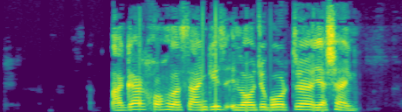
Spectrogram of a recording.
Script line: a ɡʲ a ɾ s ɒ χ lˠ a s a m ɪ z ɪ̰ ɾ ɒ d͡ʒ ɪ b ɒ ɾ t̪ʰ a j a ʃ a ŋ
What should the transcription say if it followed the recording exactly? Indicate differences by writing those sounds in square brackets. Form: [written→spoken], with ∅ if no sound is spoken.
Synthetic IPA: a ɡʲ a ɾ [s→χ] ɒ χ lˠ a s a [m→ŋ] ɪ z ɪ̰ [ɾ→l] ɒ d͡ʒ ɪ b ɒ ɾ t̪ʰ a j a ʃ a ŋ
